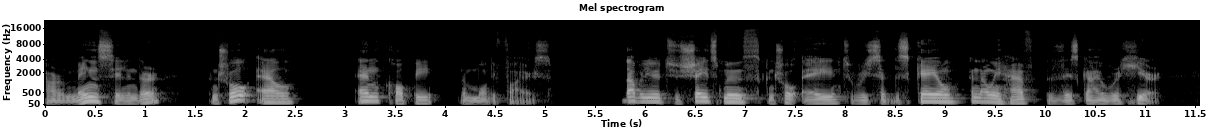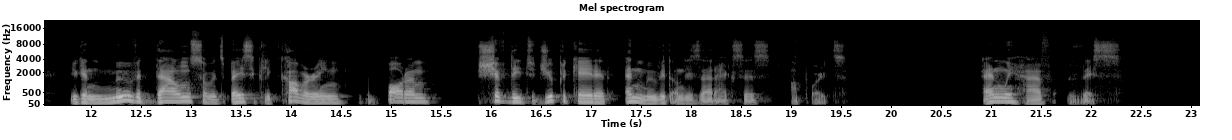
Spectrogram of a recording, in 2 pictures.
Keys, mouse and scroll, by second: 2.7 ctrl+l, 5.2-5.7 scroll up 2, 5.7 click, 5.7 middle click, 5.7-6.3 scroll down 2, 6.3 middle click, 6.5-7.1 scroll up 1, 7.1 scroll up 2, 7.1 w, 8.2 ctrl+a, 9.1 scroll down 2, 10.3 KP_0, 12.2 g, 15.8 shift+d, 17.8 g, 21.1 alt+a.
